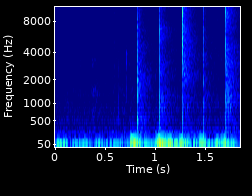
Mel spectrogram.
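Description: Five crisp finger snaps in quick, slightly uneven succession, each a sharp bright click over a quiet low rumble, with no one talking.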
